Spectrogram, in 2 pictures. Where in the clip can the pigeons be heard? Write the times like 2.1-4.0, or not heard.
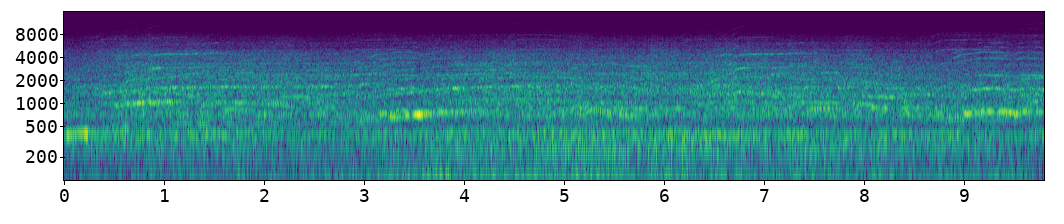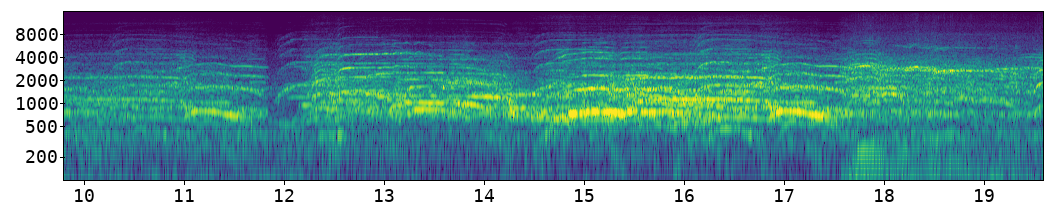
not heard.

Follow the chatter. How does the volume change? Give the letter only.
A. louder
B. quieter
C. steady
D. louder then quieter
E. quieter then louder
A.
